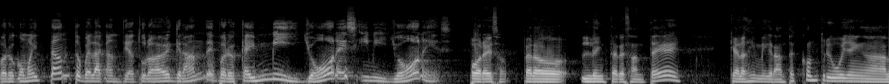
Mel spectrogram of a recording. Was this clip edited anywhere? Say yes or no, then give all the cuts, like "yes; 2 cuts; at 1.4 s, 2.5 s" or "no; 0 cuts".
no; 0 cuts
